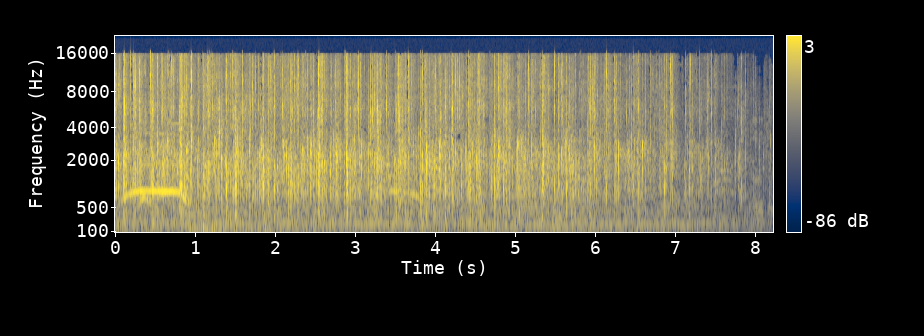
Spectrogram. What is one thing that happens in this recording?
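A crowd applauds loudly, then the clapping slowly fades.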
